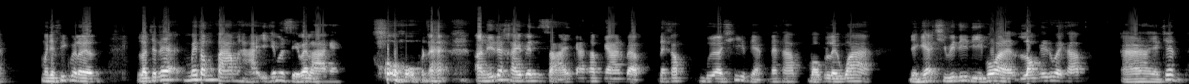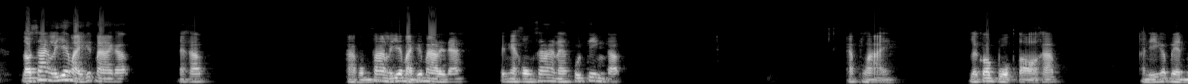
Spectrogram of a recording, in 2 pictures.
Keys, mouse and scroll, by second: 0.0 scroll down 2, 10.5-10.9 scroll down 1, 10.9 middle click, 11.1 click, 11.5-11.8 scroll up 1, 12.6 click, 13.9 click, 15.9 Caps_Lock, 16.3-19.7 typing, 20.5 click, 22.3 click, 23.5 click.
